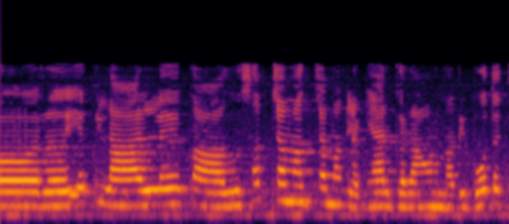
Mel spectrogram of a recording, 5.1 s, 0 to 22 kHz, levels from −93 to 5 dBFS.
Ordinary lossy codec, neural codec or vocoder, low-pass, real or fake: none; none; none; real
